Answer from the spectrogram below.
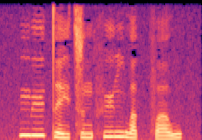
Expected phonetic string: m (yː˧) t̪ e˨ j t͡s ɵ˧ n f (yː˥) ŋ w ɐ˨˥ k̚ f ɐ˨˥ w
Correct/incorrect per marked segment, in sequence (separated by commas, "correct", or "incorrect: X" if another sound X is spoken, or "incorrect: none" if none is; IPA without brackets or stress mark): incorrect: yː˥, correct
